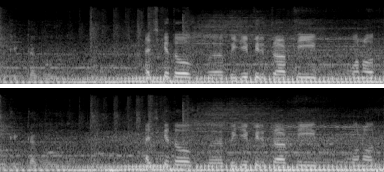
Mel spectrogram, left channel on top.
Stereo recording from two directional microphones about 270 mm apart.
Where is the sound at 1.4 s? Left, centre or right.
Left.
